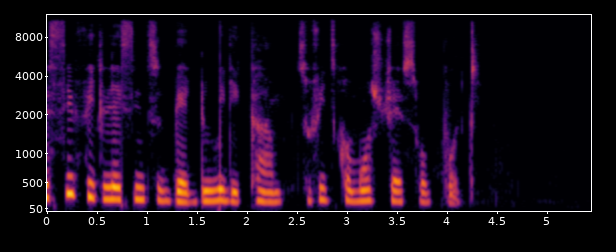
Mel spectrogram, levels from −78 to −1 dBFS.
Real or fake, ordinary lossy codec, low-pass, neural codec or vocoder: fake; none; 10.8 kHz; codec, 44.1 kHz, 7.8 kbps, Pupu-Codec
